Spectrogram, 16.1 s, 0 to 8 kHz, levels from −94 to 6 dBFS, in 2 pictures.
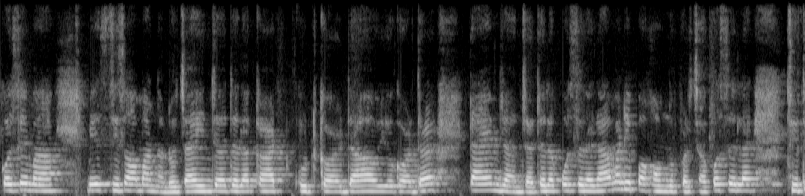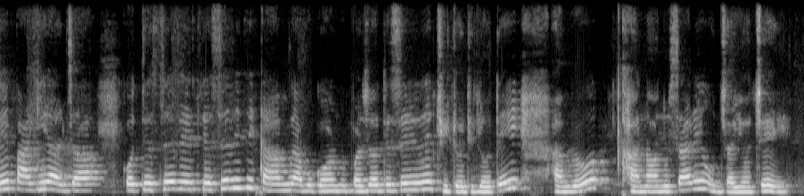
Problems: background sounds at intervals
